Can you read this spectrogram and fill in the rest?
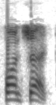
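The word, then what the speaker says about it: pączek: I was going to say with that punchki, it's punchek. – Yes. Thank you for the correct pronunciation. All right. – Yeah, it's punchki for plural and punchek for the single.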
